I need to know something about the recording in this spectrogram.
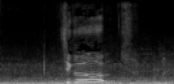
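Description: A person's voice giving one short exclamation, its pitch rising then falling, about a second in, over a steady low outdoor rumble.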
